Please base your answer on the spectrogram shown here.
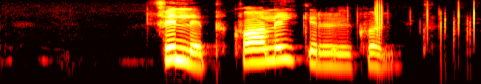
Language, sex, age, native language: Icelandic, male, 11, Icelandic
